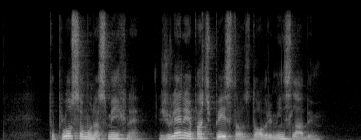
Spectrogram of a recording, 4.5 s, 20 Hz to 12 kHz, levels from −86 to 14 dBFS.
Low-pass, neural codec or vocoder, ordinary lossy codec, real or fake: 10.8 kHz; none; none; real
